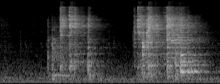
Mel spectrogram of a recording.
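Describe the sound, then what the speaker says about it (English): Dishes being unloaded from a dishwasher make two bursts of clattering plates and jingling cutlery, close and fairly loud, separated by a brief quieter pause, with no talk. "I need to take the dishes out of the dishwasher"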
